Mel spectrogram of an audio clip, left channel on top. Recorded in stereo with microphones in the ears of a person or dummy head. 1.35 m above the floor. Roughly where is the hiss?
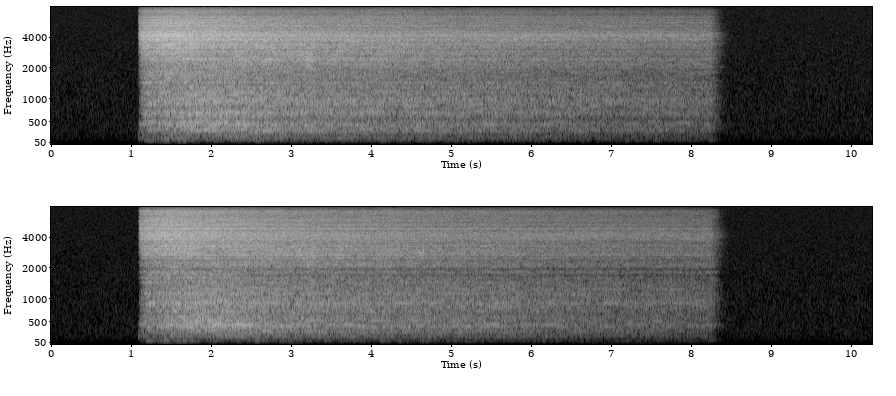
Left.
